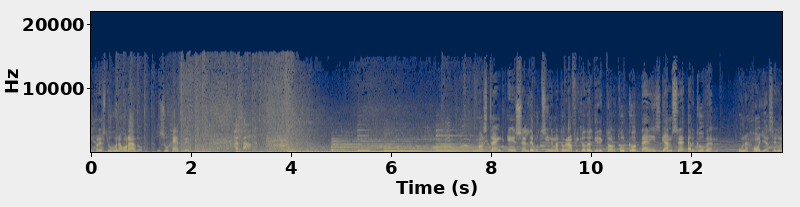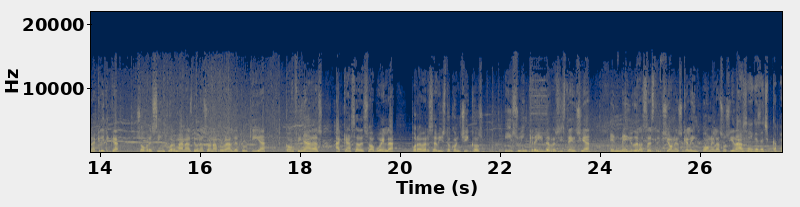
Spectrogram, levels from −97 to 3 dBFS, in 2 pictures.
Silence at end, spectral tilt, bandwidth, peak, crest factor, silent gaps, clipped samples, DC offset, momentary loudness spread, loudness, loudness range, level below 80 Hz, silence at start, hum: 0 s; -5 dB/octave; 16 kHz; -12 dBFS; 16 dB; none; under 0.1%; under 0.1%; 5 LU; -28 LUFS; 2 LU; -36 dBFS; 0 s; none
